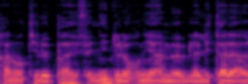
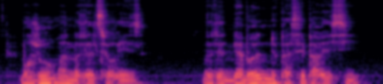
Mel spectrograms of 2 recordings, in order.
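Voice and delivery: ordinary delivery

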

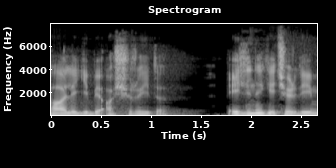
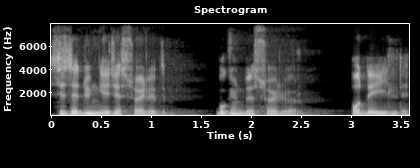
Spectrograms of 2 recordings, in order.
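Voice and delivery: usual speaking voice

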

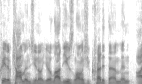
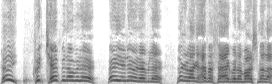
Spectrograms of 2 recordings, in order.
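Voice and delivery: put-on very high, shrill, loud hollering old man voice; 9 dB louder than usual. Demonstrating an old man prank call to a Call of Duty player, in an old man voice. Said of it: "I need to do old man prank calls".

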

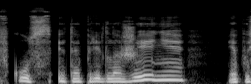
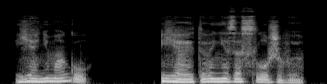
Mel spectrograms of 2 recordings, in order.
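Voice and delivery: ordinary delivery, nothing marked

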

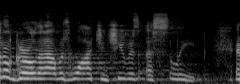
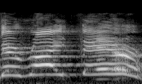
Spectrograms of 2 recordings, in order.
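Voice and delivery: full-on screaming, high and very loud; 10 semitones higher, 13 dB louder than usual. Retelling screaming at her while pouring Goldfish crackers, reenacting own scream. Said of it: "I'm screaming at her".

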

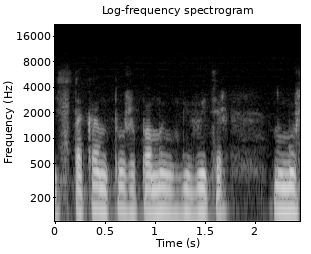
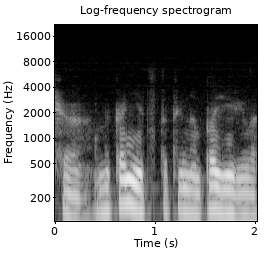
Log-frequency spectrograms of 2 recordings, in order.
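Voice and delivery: plain

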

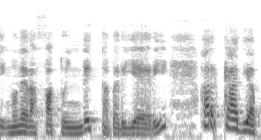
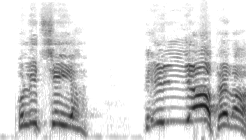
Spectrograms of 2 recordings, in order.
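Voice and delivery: high, very loud, terrifying, dreadful scream; 12 dB louder than usual. A narrator reads the wife calling for the police, screaming terribly. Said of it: "urlò la moglie con voce così tremenda".

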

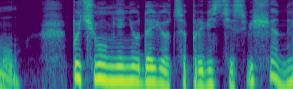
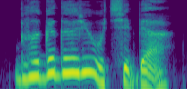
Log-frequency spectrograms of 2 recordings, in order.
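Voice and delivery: unsteady, shaking, trembling, quavering voice; 2 semitones higher than usual. After listening long and finally nodding, he gives his thanks in a trembling voice. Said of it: "проговорил он дрожащим голосом".

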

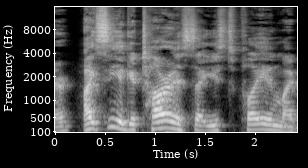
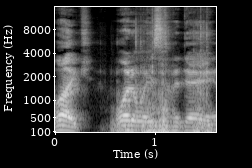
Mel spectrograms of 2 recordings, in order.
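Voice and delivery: mock sigh, lower pitch; 3 semitones lower than usual. Retelling what the judge said after a guilty plea; retelling the judge's sigh.

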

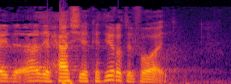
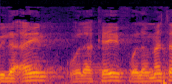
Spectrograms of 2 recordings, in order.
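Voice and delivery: plain

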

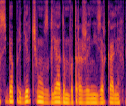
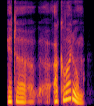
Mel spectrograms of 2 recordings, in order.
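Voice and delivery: voice trembling a little, slightly shaky; 2 semitones higher than usual. A young man, greeted with a handshake, asks a question in a slightly shaky voice. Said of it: "немного дрожащим голосом проговорил Лука".

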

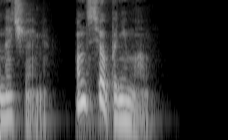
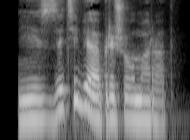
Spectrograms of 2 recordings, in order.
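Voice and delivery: plain reading voice

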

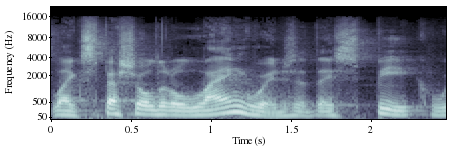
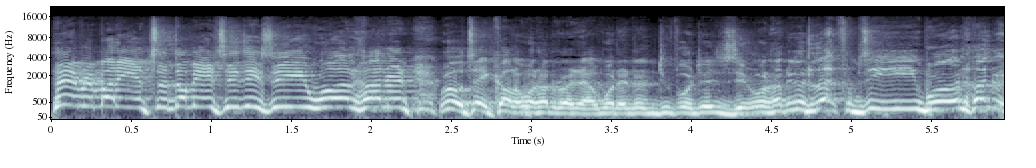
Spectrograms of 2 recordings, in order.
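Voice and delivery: high-pitched, shrill, loud, hyped radio DJ scream; 6 dB louder than usual. Imitating broadcast radio hosts heard in the studio, screaming like a radio DJ. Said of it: "they're screaming most of them, like".

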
